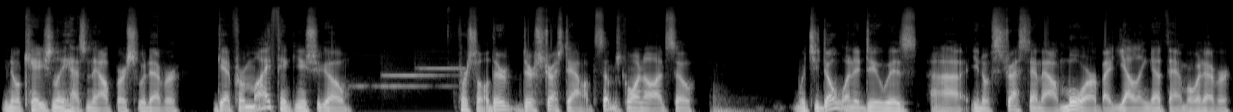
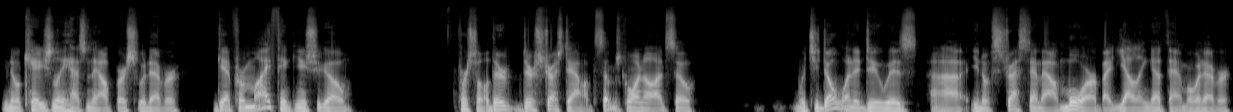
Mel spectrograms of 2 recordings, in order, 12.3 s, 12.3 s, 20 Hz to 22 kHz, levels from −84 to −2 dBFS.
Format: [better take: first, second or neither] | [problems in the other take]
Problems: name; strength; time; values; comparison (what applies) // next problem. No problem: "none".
second | phone ringing; faint; from 3.5 to 5 s; peak 15 dB below the speech // door banging; faint; at 7 s; peak 15 dB below the speech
